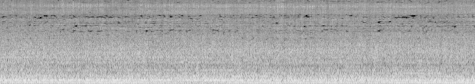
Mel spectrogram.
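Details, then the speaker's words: Zipper plate compactor, which had smoked, run unevenly and stalled, after its fuel system was cleaned and flushed and a strainer fitted: an even, steady single-cylinder drone at constant speed with no surging, misfires or rattles, running cleanly. "No i jak wam się podoba jego praca uważam że chodzi nieźle jeszcze sprawdzę maksymalne obroty co nie kręcił się za wysoko"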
